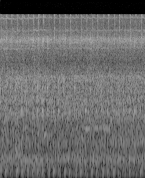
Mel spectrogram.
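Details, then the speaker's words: Honda Beat Street ESP scooter that clicked at the starter button, after cleaning the rusty, loose starter relay and checking sockets: starts on first press, even steady low putter with regular firing pulses; healthy idle. Ignition key switch noted as somewhat faulty. "oke ya motornya langsung sudah hidup"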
